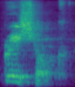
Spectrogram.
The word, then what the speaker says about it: কৃষক: এরপর যদি আমরা একটি মূর্ধন্য স লিখি, এই লিখলাম একটি মূর্ধন্য স, তাহলে এর উচ্চারণটা হবে ক রিকার ক্রি মূর্ধন্য স, কৃষ।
